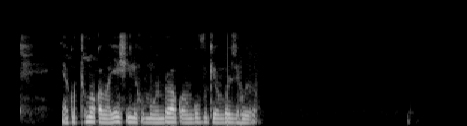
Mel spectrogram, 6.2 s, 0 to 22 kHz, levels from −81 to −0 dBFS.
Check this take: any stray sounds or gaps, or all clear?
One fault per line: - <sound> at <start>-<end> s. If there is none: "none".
none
